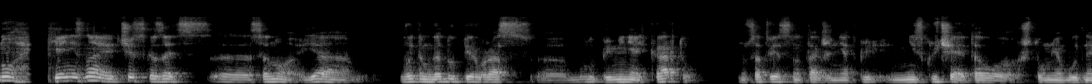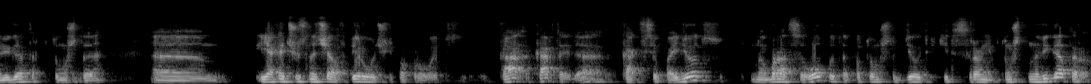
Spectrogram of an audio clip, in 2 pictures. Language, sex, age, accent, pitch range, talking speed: Russian, male, 40-59, native, 110-125 Hz, 145 wpm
